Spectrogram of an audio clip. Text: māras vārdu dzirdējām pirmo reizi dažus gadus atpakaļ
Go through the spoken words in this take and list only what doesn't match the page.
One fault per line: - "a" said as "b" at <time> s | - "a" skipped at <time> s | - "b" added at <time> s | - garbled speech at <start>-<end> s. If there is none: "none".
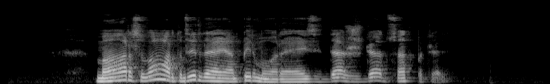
none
